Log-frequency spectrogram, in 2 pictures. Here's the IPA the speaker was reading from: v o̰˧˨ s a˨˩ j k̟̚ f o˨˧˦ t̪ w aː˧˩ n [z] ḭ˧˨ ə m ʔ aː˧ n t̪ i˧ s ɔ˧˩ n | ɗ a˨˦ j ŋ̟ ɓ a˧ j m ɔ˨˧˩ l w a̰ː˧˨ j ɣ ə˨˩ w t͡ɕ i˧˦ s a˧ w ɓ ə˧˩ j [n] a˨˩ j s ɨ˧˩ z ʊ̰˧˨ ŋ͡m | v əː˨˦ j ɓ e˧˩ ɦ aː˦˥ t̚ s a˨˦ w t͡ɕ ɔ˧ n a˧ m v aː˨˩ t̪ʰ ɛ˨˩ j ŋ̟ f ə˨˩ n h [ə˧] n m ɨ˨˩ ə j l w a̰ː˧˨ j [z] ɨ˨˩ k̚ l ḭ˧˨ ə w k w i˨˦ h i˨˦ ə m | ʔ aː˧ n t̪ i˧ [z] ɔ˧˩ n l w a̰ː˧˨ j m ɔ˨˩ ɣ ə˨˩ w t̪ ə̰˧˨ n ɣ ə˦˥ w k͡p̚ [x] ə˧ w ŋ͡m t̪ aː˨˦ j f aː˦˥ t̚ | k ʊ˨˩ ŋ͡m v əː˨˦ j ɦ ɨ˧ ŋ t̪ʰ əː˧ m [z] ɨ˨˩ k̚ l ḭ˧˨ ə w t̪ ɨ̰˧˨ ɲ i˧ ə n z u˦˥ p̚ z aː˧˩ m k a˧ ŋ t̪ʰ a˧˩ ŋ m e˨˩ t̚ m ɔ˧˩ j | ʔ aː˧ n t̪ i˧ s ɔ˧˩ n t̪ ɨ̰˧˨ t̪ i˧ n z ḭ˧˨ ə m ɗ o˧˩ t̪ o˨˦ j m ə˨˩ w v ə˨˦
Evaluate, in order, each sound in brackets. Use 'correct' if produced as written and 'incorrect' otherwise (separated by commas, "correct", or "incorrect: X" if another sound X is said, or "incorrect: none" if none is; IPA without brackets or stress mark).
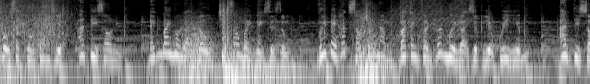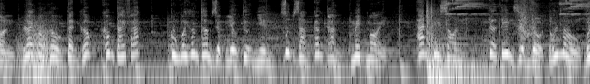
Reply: correct, incorrect: ŋ, incorrect: əː˧, correct, incorrect: s, correct, correct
